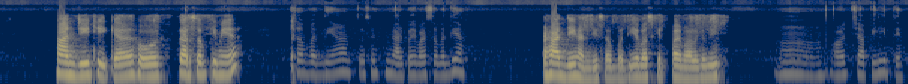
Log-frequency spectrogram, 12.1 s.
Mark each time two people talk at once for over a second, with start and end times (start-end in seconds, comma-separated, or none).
none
